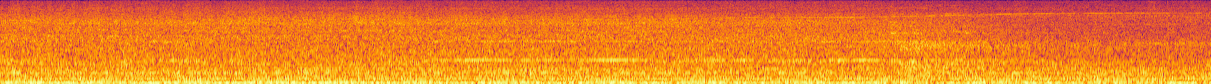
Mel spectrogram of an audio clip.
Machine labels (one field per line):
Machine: pump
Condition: normal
